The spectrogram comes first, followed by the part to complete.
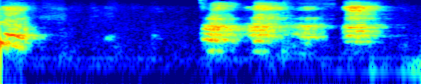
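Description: Chicken clucking: four short, quick clucks about a second in.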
